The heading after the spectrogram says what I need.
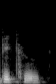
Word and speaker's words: Bhikkhu: before my name is pronounced, and then Bhikkhu is sort of means monk, I guess you could say. So that other word is Bhikkhu.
